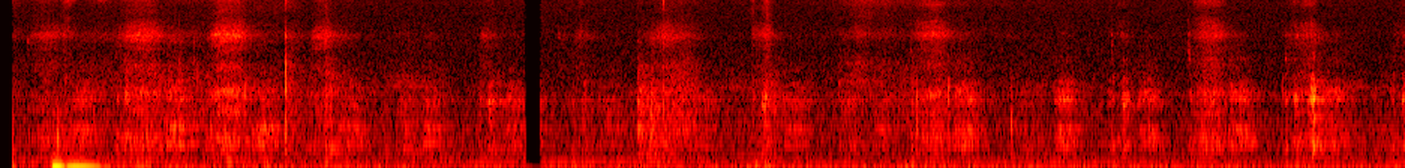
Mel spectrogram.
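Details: Reverse sneezing in a dog: repeated rapid, snorting, honking inhalations during a reverse sneeze episode.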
